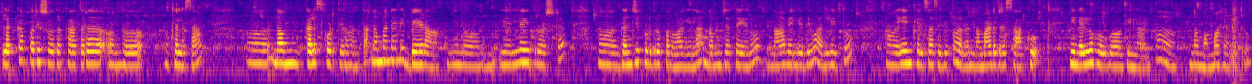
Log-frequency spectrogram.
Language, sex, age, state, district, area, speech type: Kannada, female, 45-60, Karnataka, Mysore, rural, spontaneous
